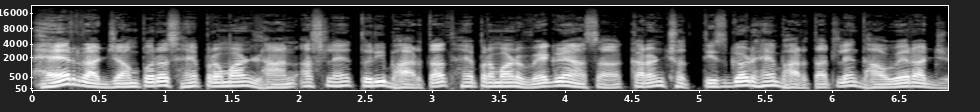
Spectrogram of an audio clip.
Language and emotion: Goan Konkani, neutral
